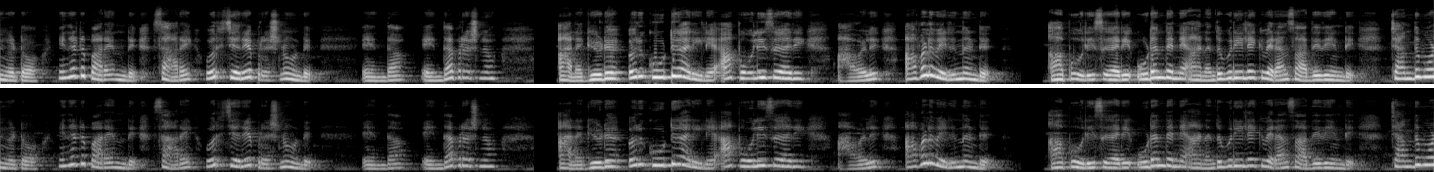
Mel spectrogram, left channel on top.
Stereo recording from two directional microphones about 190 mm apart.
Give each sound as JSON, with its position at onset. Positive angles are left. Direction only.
{"t": 0.0, "sound": "speech", "side_deg": 30}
